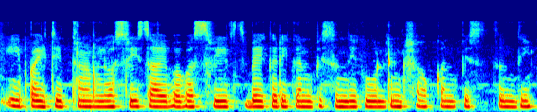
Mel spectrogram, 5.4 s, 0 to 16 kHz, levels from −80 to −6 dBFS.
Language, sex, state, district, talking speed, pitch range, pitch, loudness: Telugu, female, Andhra Pradesh, Sri Satya Sai, 135 wpm, 185-190 Hz, 185 Hz, -15 LUFS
